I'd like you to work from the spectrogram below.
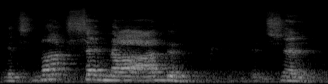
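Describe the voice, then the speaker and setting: Picked up from the back of the pews by a distant camera, this echoey recording captures an older pastor giving a blunt, folksy, sarcastic sermon in a small wooden sanctuary. He speaks extremely slowly in a high, creaky, fairly bright voice, and there's a little background noise.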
